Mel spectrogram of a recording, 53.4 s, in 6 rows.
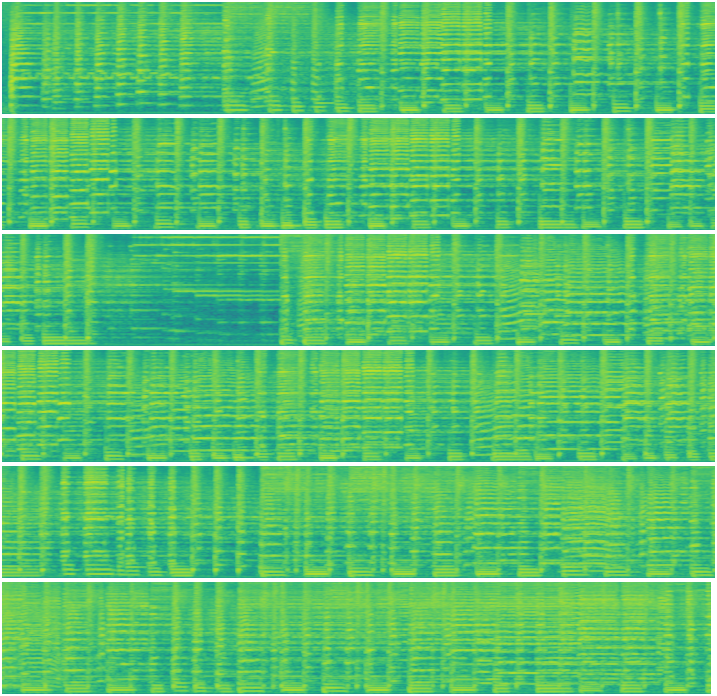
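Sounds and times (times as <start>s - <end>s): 
polka music: 0.0s - 53.4s.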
